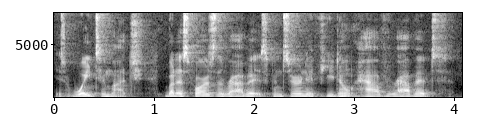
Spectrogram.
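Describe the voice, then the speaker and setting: Deep-voiced chef, chatty reaction host, explains things at length. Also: male voice, steady tone, brisk, a little mellow. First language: English. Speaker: chef reviewing cooking videos. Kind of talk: casual video commentary. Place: lives in Spain.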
